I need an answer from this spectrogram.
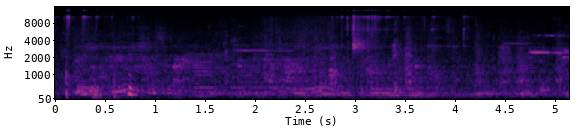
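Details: A female Weimaraner throwing a temper tantrum at not getting her way whines and whimpers in drawn-out, wavering cries, with people talking and music behind. Weimaraner.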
